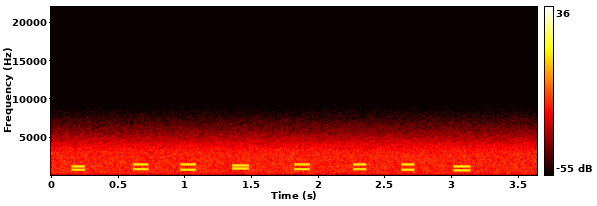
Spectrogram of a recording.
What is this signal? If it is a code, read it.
DTMF, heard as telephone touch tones, dialled by hand, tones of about 100 ms, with phone line noise. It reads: 49609961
